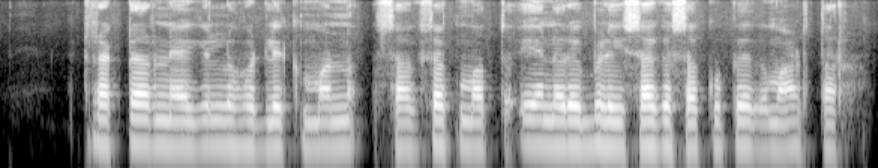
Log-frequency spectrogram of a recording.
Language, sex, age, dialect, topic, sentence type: Kannada, male, 18-24, Northeastern, agriculture, statement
